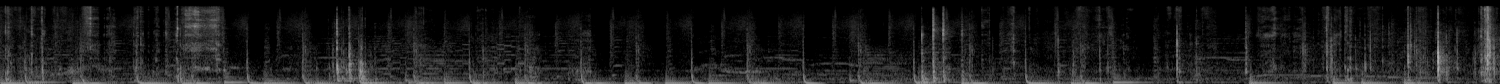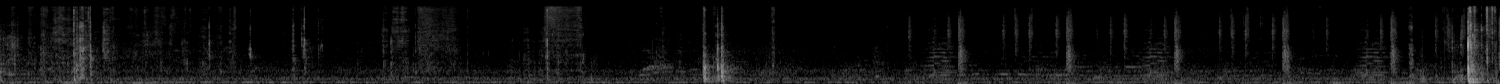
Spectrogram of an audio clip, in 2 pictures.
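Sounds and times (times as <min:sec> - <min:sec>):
cardboard scraping: 0:00.0 - 0:02.3, 0:09.2 - 0:17.4
paper rustling: 0:00.0 - 0:02.3, 0:09.2 - 0:21.0
background music: 0:00.0 - 0:15.0, 0:24.0 - 0:30.0.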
